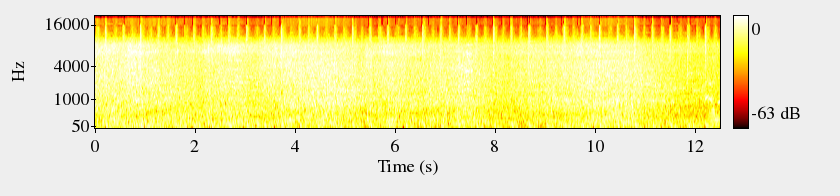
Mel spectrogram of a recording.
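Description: Sea waves washing onto the beach at Botolan, Zambales, in the Philippines: continuous rolling surf with wind buffeting the microphone, steady and fairly loud with no break.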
